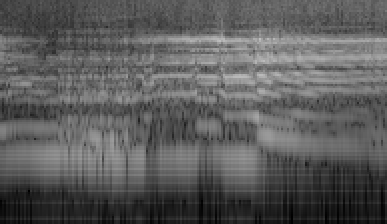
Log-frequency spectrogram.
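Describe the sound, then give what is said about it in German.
A red deer stag bellows in one long, loud, drawn-out roar, rich and throaty, wavering in the middle before sliding lower at the end. It is clear, with no voices. “Vom röhrenden Hirsch über den ratschlagenden Pfau bis zum quakenden Frosch.”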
